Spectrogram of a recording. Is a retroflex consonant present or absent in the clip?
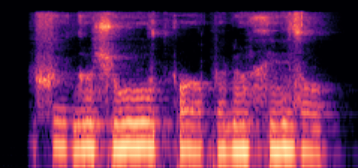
present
